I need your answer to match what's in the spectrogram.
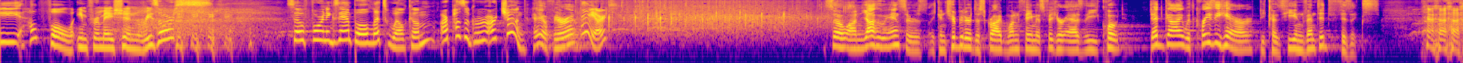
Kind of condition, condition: setting, live audience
